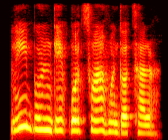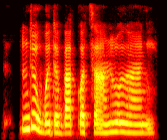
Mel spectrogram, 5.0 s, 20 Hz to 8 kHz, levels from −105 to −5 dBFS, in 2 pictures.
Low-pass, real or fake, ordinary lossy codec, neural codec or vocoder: 7.2 kHz; fake; none; codec, 24 kHz, 0.9 kbps, WavTokenizer, small release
